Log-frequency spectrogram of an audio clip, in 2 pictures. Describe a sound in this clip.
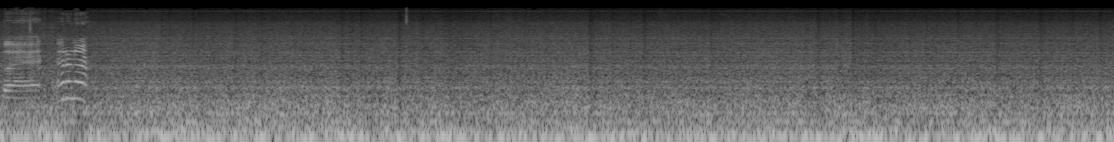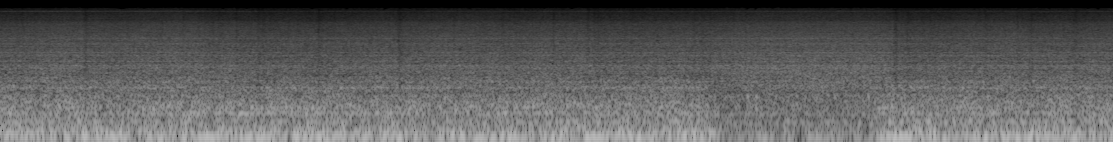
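A car's tyres rumble steadily on the road from inside the cabin.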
